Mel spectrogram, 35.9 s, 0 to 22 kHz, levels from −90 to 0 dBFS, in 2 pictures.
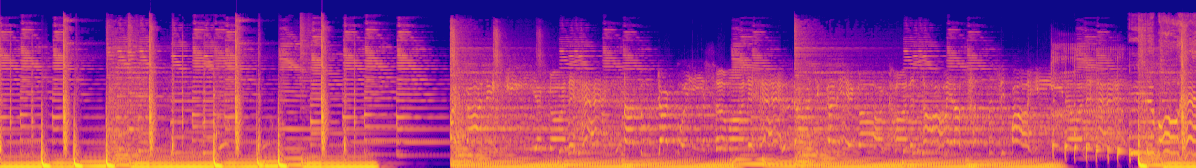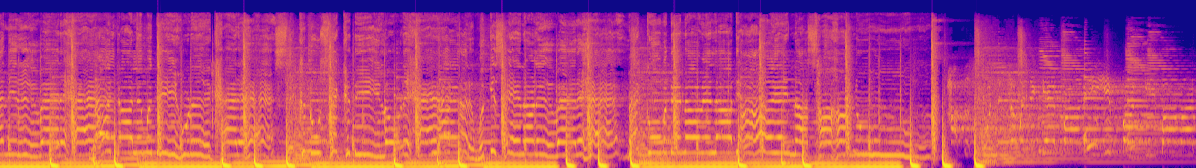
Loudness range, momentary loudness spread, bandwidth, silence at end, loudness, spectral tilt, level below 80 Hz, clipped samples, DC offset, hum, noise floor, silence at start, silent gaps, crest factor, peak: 6 LU; 9 LU; 16 kHz; 0 s; -12 LUFS; -5 dB/octave; -12 dBFS; under 0.1%; under 0.1%; none; -31 dBFS; 0 s; none; 10 dB; 0 dBFS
